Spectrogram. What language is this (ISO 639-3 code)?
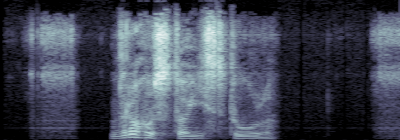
ces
